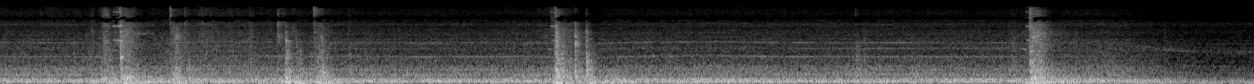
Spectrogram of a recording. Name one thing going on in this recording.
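A garbage truck's hydraulics whine steadily.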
